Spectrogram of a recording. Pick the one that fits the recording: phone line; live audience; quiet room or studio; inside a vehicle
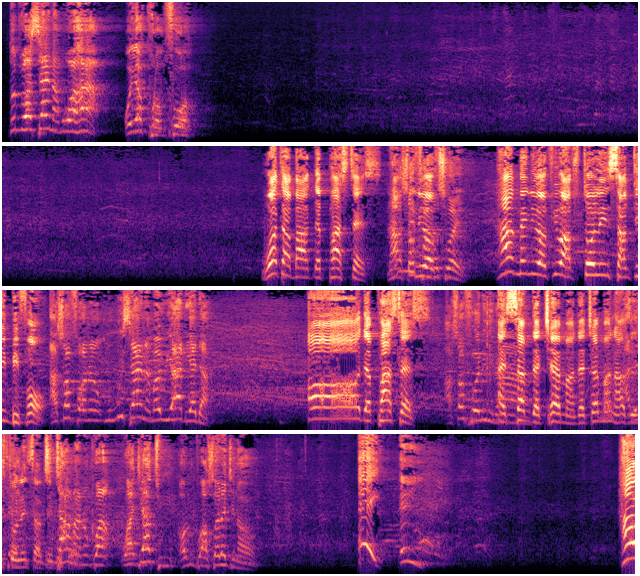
live audience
